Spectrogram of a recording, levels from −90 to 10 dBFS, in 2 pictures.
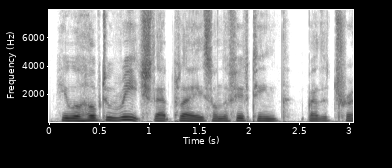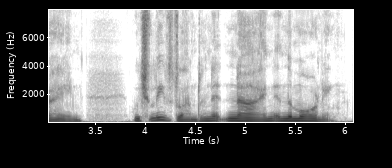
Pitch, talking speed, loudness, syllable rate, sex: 130 Hz, 205 wpm, -18 LUFS, 5.0 syllables/s, male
